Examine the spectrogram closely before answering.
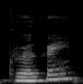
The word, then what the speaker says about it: grosgrain: grosgrain, Grosgrain. Yeah. grosgrain, which I hope Grosgrain is ironic for Brits because the S is silent.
